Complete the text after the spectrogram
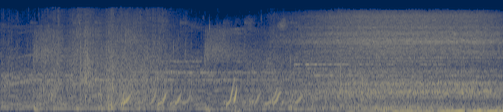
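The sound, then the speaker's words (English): Water sloshes and splashes steadily, with gurgling bubbly bursts scattered through the middle, as a person wades slowly through neck-high water carrying a companion on their shoulders. No voices. “Crystal carried her one remaining traveling companion chicken fight style through the neck-high water, splooshing and sloshing her way along.”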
